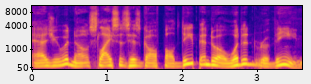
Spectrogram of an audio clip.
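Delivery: ordinary delivery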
